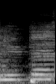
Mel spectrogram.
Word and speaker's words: Nupes: Moi, je dis qu'il faut dire Nupes. Si on ne dit pas tout, si on ne prononce pas le S, on oublie un bout.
